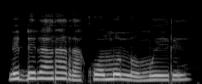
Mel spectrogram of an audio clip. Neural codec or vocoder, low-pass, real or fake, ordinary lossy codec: codec, 44.1 kHz, 7.8 kbps, DAC; 14.4 kHz; fake; none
